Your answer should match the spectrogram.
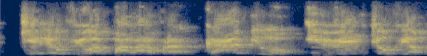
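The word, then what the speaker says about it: κάμιλος: E Camilon em grego quer dizer nó. Então, olha só como é que eu pronuncio. Camilon e Camelon.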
